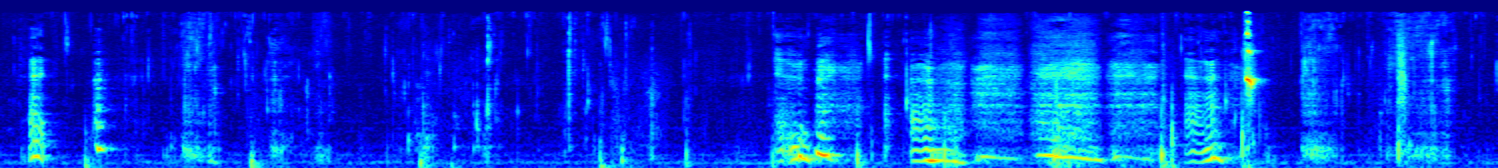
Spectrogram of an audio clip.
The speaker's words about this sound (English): Let them listen to your mother gulp it all down.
